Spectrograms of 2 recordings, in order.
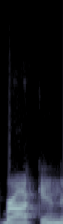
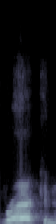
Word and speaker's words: Bracken: Tyler Cacciatore, and Isaac Brocken, and do you think they'll be ready for fall? Yeah, they're all in town working out. It's Isaac Bracken, I think, the way we pronounce it, but they're all here,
